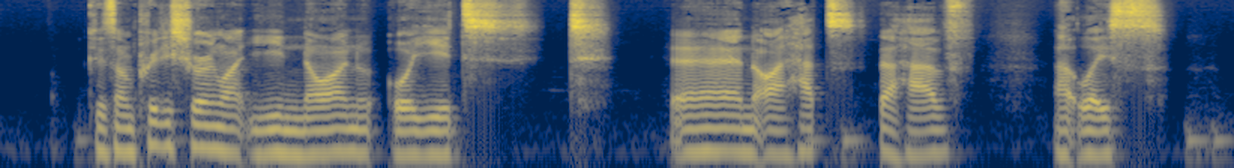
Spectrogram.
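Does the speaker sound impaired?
Yes: stutter; stutter since childhood, smooth speech therapy at Box Hill Speech Pathology Clinic from age 14 or 15, two years; here repeated sounds.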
